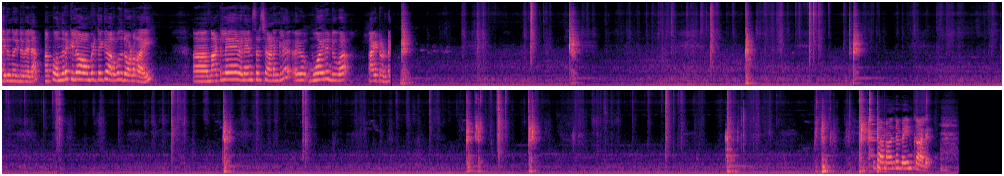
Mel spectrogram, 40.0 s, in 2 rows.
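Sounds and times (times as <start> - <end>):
crab shell cracking: 13.9 - 17.0, 20.2 - 21.4, 22.2 - 26.3, 28.4 - 34.1
crab pieces dropping into metal bowl: 36.3 - 37.7.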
